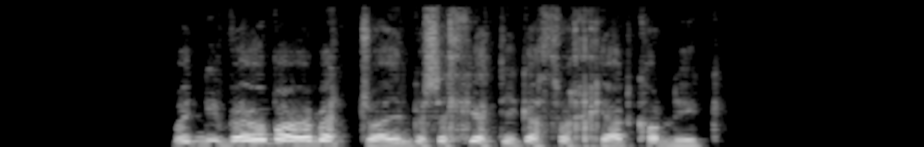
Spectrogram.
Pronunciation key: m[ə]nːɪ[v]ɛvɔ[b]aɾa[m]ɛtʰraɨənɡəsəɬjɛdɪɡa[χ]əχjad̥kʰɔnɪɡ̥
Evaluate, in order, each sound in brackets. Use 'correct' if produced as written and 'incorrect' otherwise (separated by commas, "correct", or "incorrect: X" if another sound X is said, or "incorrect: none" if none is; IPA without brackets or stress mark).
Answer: incorrect: a, correct, correct, correct, incorrect: θ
